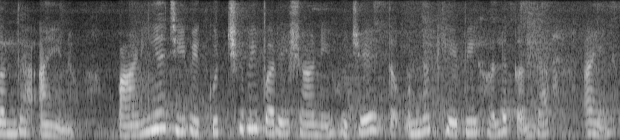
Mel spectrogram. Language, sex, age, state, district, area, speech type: Sindhi, female, 18-30, Gujarat, Junagadh, rural, spontaneous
